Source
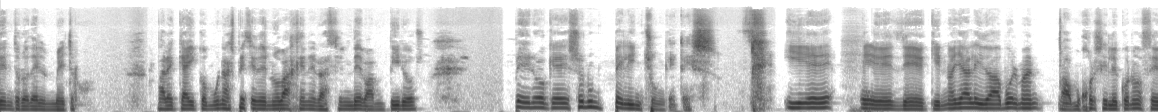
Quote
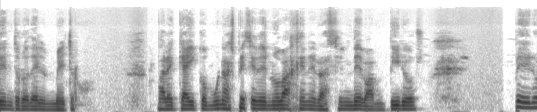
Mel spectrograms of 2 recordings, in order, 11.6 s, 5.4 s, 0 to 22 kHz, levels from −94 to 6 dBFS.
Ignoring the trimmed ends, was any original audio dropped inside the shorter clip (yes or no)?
no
